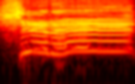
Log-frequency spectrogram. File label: angry trucker; GTA V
